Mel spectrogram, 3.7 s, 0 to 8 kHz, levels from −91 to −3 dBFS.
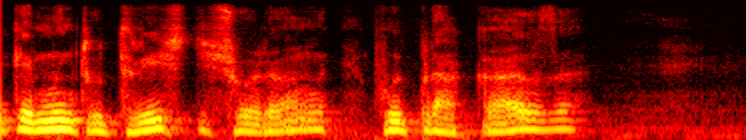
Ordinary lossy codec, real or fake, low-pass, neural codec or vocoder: none; real; 7.2 kHz; none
